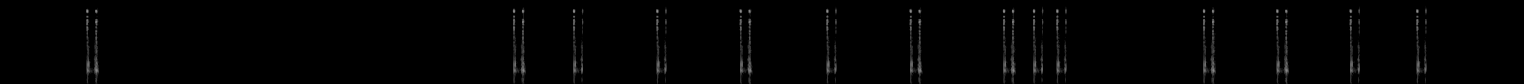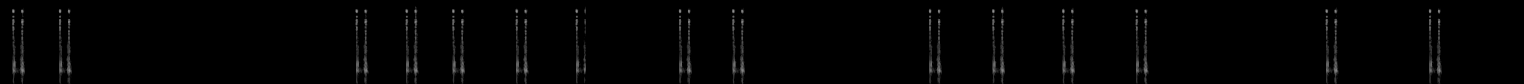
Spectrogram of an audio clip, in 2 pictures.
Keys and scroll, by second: 9.8 ctrl+z, 16.4 ctrl+Left, 17.6 ctrl+Up, 18.2 ctrl+Down, 30.3 ctrl+c.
